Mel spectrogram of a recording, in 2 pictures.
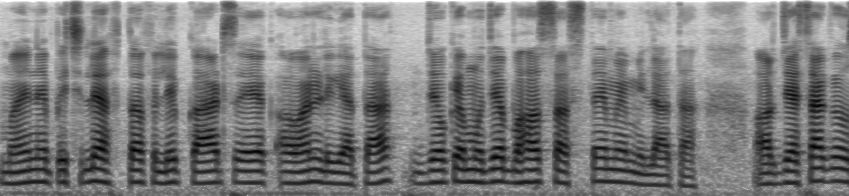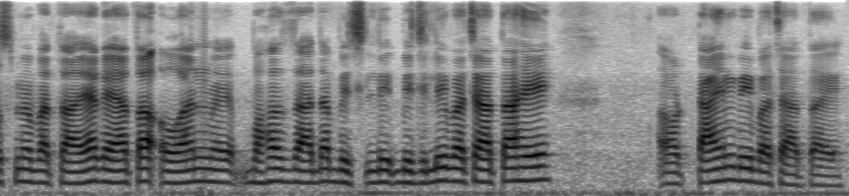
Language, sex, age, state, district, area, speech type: Urdu, male, 18-30, Maharashtra, Nashik, urban, spontaneous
